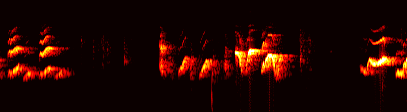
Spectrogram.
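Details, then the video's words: Whiteface cockatiel singing again after a pause, giving repeated two-note whistles, then a run of sliding, slightly harsh whistled phrases and a closing whistle. A steady low hum runs underneath throughout. "CALOPSITA (CARA BRANCA) VOLTANDO A CANTAR \ CANTO CALOSITA"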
